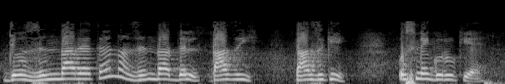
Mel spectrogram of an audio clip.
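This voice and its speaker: A woman's voice: a little high, lively intonation, a little slow, dull audio, slight background noise. A woman giving a colloquial spiritual sermon, scolding and telling stories to her listeners. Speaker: spiritual teacher. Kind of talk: satsang sermon.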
